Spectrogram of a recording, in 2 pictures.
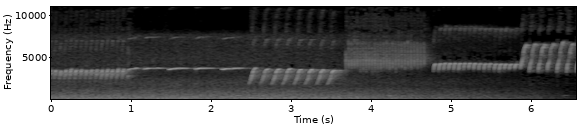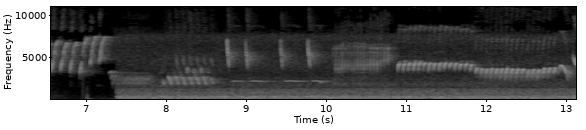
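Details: An extended canary song: many tours of fast repeated notes and buzzy rolls shift between high and middle pitches, with a brief dropout midway, a long level whistle and more rapid trills to close.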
